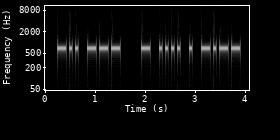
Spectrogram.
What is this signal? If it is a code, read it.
Morse code, heard as a keyed tone, about 20 wpm, 700 Hz. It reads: DO THEY
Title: Sentences from Top 1000 Words - Review Part 2 - 20wpm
